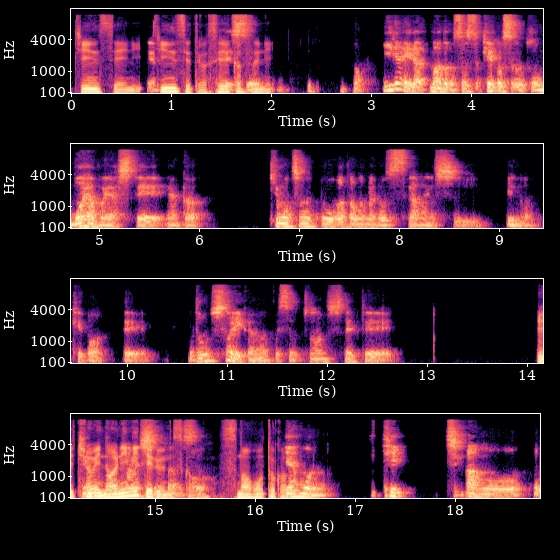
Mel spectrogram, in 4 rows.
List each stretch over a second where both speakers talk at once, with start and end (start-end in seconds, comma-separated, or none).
14.3-15.6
